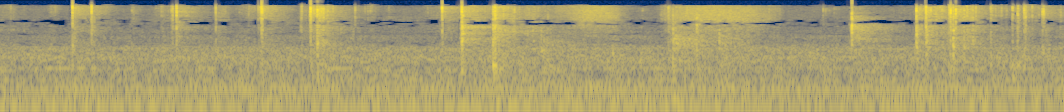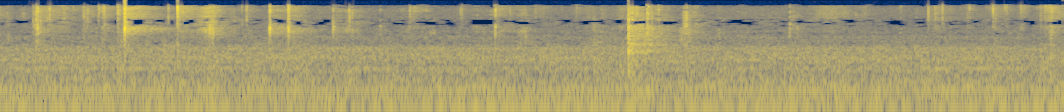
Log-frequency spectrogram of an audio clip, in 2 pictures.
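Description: A knife blade scrapes and carves cubes off a solid cream-white bar of soap, making a run of short, crisp, bright scraping and cutting clicks. The clicks sit over a steady low hum that fills the clip.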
